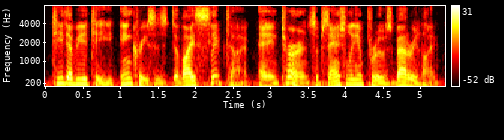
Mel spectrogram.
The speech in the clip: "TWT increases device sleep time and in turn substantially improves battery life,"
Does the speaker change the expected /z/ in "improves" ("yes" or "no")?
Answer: no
